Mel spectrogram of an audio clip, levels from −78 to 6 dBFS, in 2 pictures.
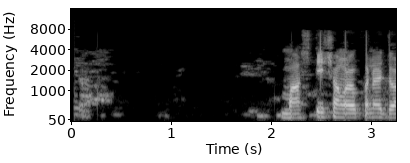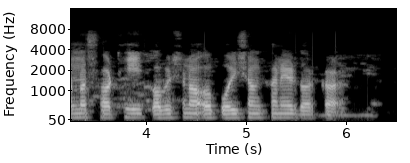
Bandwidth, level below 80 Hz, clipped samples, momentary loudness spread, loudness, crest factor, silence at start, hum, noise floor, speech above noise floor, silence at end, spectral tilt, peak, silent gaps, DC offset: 8 kHz; -60 dBFS; under 0.1%; 17 LU; -18 LUFS; 20 dB; 0.05 s; none; -74 dBFS; 55 dB; 0.2 s; -5 dB/octave; 0 dBFS; none; under 0.1%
